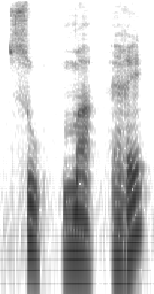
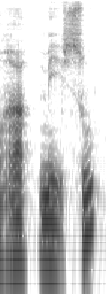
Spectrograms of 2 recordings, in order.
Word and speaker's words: Soumaré: Ma et non Me, que l'on doit prononcer son nom de naissance Sou Ma Ré et non Ra Me Sou.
